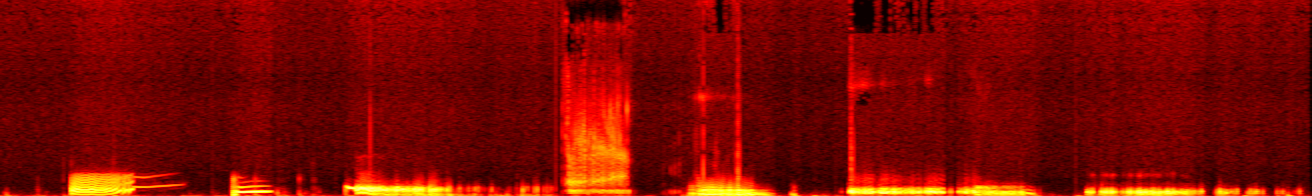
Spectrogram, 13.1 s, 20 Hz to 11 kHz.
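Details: Long gurgling rumbles and squeaky rising tones from the belly, recorded for nearly 3 minutes; ordinary stomach growling from gas and fluid moving through the gut.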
